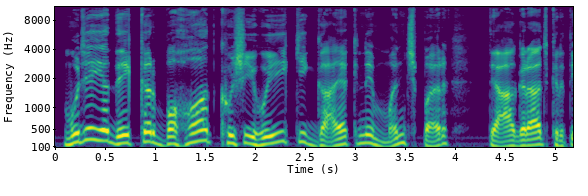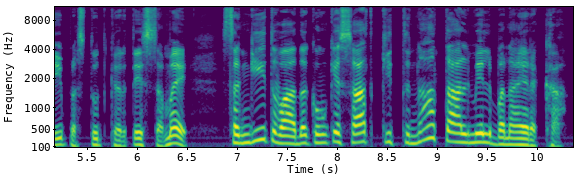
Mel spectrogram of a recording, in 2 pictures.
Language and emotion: Hindi, happy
